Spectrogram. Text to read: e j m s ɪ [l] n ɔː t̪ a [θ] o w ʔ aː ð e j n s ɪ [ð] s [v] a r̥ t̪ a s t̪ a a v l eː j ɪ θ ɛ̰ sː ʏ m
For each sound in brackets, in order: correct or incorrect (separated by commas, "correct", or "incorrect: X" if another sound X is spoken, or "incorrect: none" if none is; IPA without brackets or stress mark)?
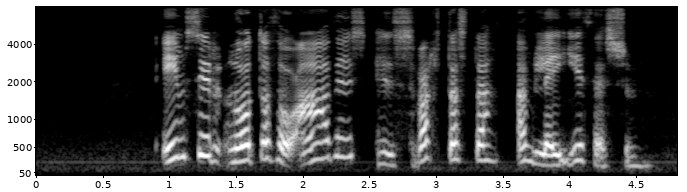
incorrect: ɾ, correct, correct, correct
